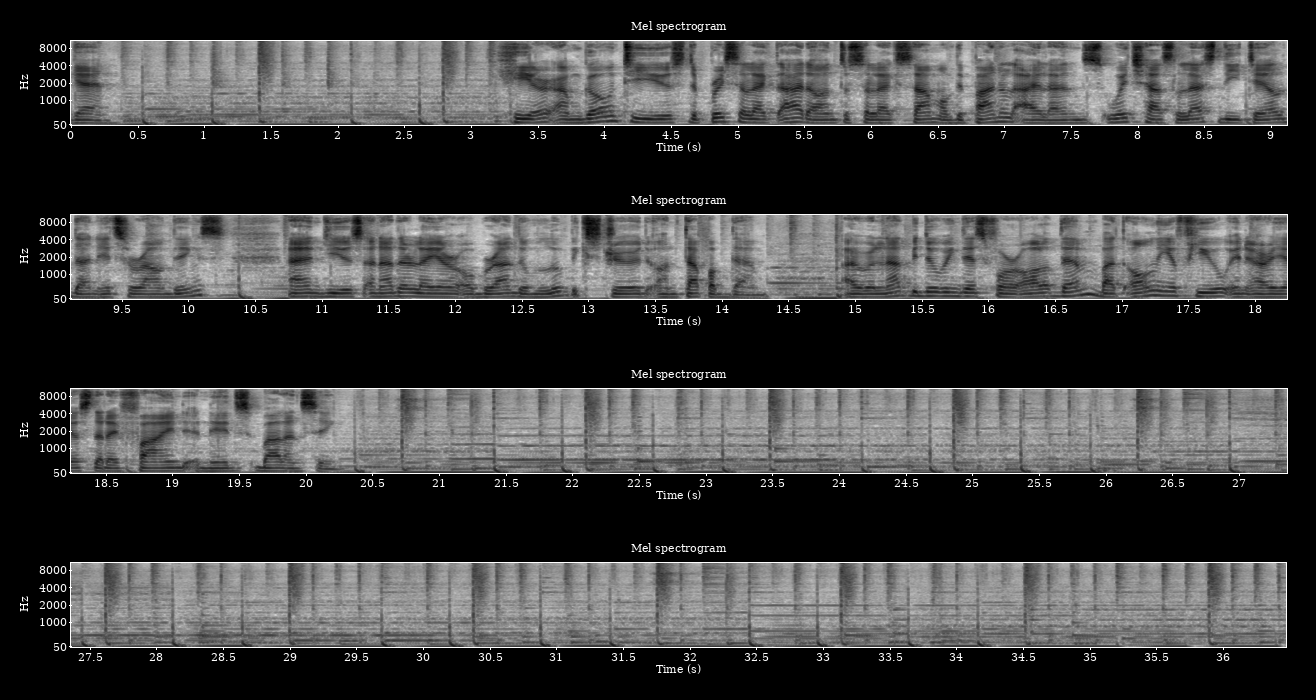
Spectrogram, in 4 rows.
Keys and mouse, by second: 0.1 click, 2.6 click, 3.0 Tab, 3.4 alt+a, 4.2 Tab, 5.5 ctrl+shift+f, 6.4 shift+q, 16.3 alt+a, 16.9 click, 17.5 ctrl+shift+f, 18.2 ctrl+shift+a, 18.6 ctrl+shift+f, 19.2 shift+q, 27.8 ctrl+z, 28.6 Tab, 28.8 Tab, 29.0 shift+q.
